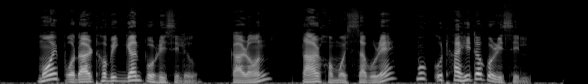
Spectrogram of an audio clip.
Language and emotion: Assamese, happy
